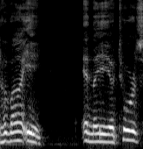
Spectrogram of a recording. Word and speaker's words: Hawaii: A man was in Hawaii and he said to a native, "How do you pronounce it, Hawaii or Havi?" And the native said, "Havai?"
